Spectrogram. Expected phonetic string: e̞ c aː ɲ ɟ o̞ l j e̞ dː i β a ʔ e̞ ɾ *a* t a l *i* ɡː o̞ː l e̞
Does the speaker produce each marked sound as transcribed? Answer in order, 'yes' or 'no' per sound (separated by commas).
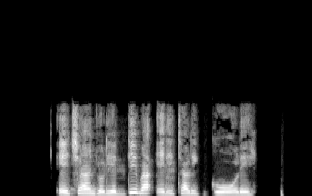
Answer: no, yes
